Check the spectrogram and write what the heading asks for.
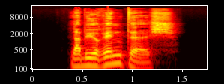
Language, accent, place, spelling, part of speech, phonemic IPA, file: German, Germany, Berlin, labyrinthisch, adjective, /labyˈʁɪntɪʃ/, De-labyrinthisch.ogg
- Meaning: labyrinthine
